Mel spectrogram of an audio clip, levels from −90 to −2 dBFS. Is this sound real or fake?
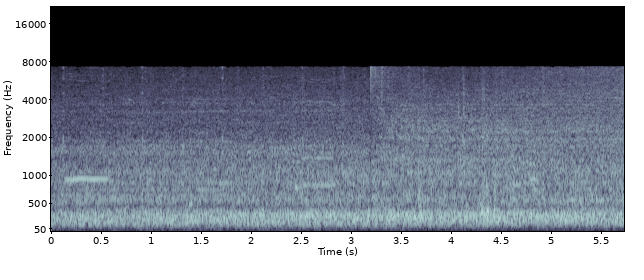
real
